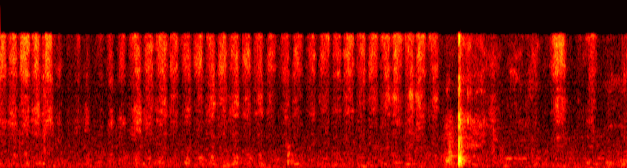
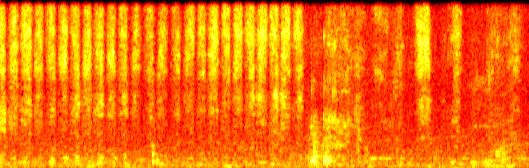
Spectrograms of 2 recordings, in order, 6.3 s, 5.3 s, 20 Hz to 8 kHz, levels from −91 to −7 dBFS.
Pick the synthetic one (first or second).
first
